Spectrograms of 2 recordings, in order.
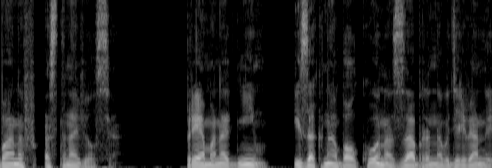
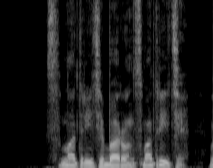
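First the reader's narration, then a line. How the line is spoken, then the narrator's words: Admiring babble. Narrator (Russian): восхищенно пролепетал Карабанов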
